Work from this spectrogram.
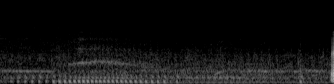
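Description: A motorcycle engine chugs in a pulsing rhythm on a rough, broken road, swelling then easing off. A clunk is heard near the end.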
